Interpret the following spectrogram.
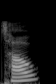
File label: "cau9", taiwanese Syllables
